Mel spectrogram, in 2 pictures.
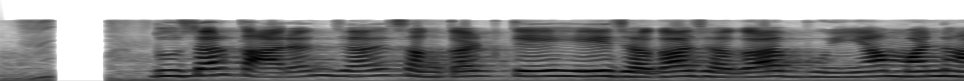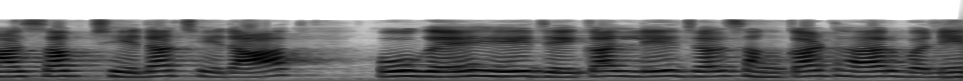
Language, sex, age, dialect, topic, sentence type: Chhattisgarhi, female, 25-30, Central, agriculture, statement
